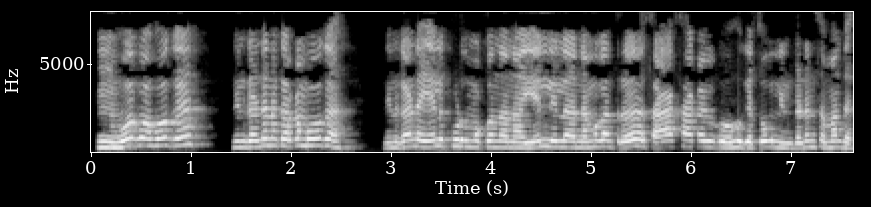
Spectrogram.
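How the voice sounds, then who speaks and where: A woman voicing a sharp-tongued, stingy old mother-in-law in a cartoon, nagging and scolding in a North Karnataka Kannada accent. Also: very high voice, steady tone, fast talker, highs cut off, soft background music. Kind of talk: cartoon voice acting.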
